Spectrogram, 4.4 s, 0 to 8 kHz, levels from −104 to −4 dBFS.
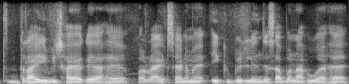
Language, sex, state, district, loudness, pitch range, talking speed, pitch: Hindi, male, Jharkhand, Deoghar, -17 LUFS, 115-120 Hz, 190 wpm, 115 Hz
